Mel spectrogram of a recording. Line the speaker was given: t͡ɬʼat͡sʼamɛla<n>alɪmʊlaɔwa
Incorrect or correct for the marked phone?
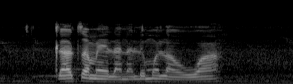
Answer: correct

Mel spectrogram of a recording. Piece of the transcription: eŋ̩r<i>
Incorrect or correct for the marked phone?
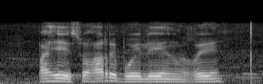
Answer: incorrect: ɪ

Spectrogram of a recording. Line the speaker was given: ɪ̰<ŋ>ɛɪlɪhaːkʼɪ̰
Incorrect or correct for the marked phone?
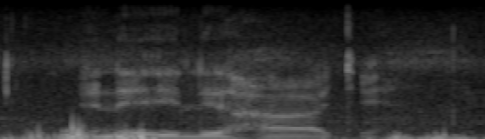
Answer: incorrect: n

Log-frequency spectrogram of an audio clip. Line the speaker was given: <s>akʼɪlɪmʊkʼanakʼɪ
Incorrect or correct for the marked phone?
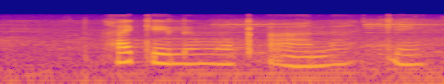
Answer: incorrect: h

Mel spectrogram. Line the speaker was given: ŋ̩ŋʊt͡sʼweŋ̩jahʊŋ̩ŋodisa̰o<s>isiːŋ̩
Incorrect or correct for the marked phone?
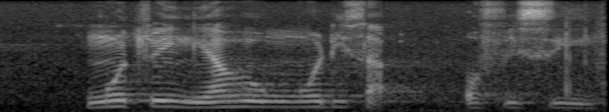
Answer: incorrect: f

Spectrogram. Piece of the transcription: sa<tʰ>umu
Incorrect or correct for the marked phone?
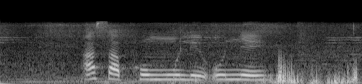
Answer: incorrect: pʰ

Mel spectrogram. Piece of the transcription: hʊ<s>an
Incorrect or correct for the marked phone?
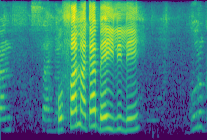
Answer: incorrect: f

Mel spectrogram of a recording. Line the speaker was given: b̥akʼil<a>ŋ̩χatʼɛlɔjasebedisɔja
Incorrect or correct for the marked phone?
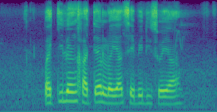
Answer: incorrect: e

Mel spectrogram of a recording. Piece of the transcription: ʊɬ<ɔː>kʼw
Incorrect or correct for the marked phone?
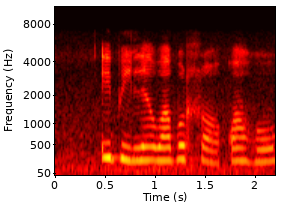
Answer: incorrect: ɔ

